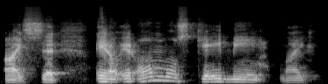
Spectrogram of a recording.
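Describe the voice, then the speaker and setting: A man hosting a casual chat show, telling a long story in a relaxing voice, rambling with pauses and restarts. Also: medium pitch, sing-song, fairly bright tone. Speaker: host.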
